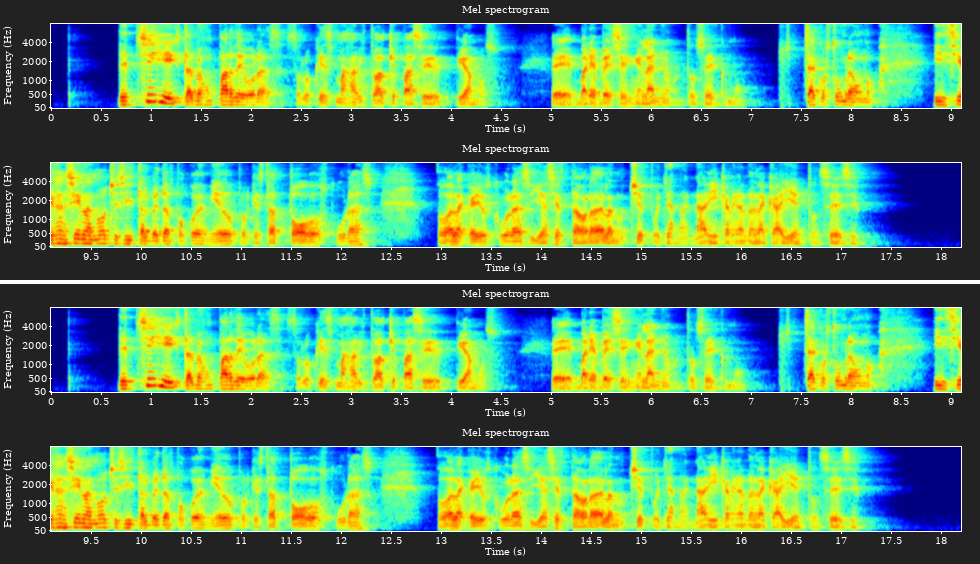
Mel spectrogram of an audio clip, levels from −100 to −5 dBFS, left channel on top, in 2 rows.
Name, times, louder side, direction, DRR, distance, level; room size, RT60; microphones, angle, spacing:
voice 1, 0.7-4.5 5.0-6.9 7.3-17.2, equal, ahead, 8 dB, 0.3 m, -22 dB
13.0 x 5.1 x 2.7 m, 0.63 s
head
